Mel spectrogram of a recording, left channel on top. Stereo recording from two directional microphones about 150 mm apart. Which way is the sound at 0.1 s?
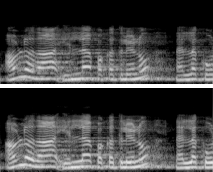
20° right (ahead or behind).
